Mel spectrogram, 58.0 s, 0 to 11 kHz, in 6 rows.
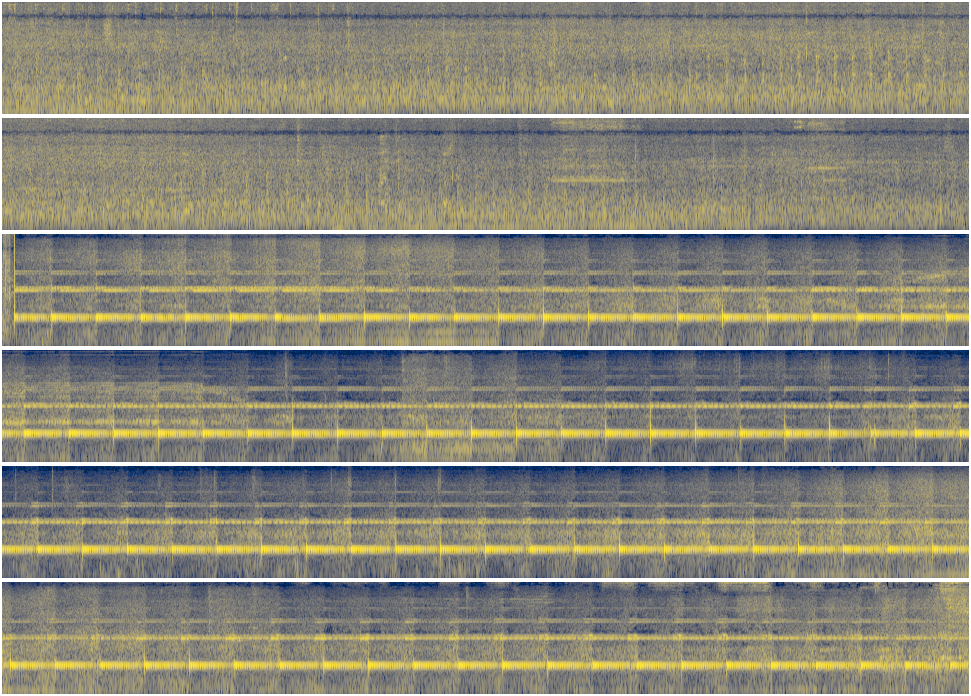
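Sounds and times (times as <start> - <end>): level-crossing warning bell: 19.4 - 58.0.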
